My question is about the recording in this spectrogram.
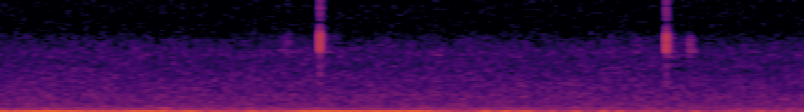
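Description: Near silence: knitting needles giving two faint clicks as stitches are worked, over a low hum that fades out about halfway through.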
